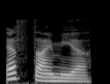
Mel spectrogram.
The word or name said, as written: efthymia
